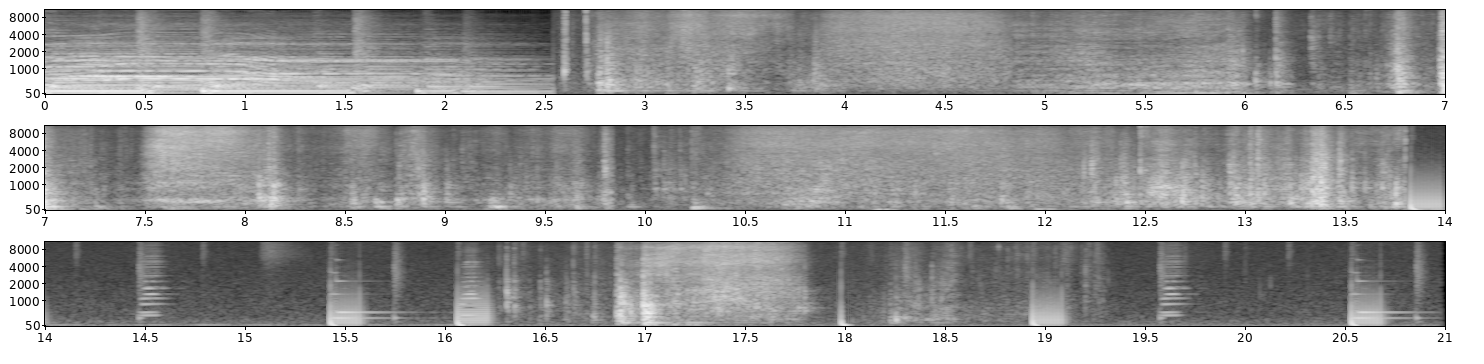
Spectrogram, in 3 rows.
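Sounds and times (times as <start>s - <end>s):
plastic packaging rustling: 2.7s - 4.8s, 6.0s - 13.8s, 16.3s - 19.4s.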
